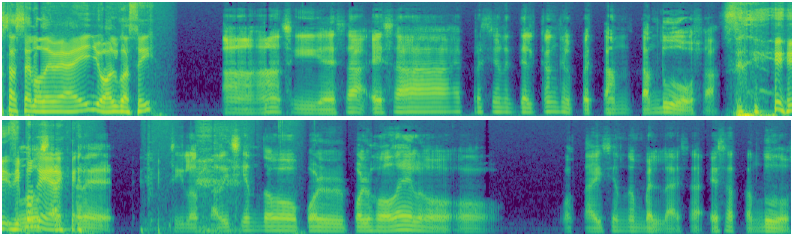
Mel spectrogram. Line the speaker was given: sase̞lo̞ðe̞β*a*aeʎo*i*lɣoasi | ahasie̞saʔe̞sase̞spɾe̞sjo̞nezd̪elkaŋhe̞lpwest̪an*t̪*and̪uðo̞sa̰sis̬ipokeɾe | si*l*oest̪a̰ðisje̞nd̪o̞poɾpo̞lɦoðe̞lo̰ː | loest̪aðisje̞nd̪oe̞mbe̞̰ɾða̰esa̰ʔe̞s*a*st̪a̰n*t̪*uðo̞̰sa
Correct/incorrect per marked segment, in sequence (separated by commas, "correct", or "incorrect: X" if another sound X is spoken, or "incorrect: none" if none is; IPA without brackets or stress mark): incorrect: e, incorrect: a, correct, correct, correct, incorrect: d̪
